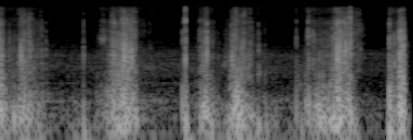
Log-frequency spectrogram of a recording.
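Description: Long nails tap and scratch the faces and edges of a fanned deck of coated paper playing cards held in both hands. Soft, bright scratching swells rise and fade, broken by sharp, dry clicks of the nails on the card stock, all at a quiet, close level.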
